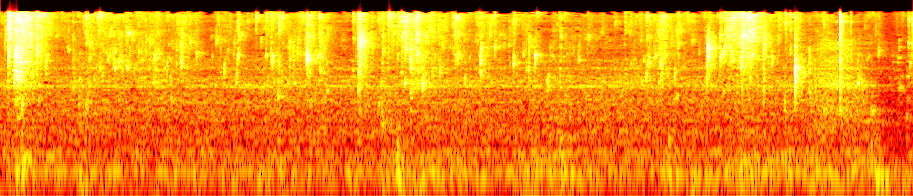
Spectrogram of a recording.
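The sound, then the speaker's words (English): A faucet runs steadily while water splashes irregularly as hands scoop it to rinse a face after washing. No one speaks. “I usually put some water on it and then pat it dry anyway, so more water.”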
